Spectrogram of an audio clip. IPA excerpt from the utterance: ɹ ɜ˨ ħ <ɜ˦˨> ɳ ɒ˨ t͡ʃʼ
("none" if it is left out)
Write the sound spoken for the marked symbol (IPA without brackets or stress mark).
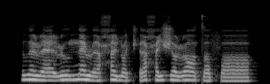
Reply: ɛ˦˨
